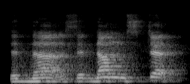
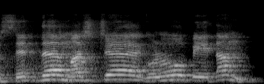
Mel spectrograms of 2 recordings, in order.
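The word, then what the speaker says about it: सिद्धमष्टगुणोपेतम्: सिद्धम कैसे बोलेंगे, तो वो तो सही है ही नहीं। तो सिद्ध मष्ट गुणोपेतम निर्विकारम निरंजनम, इस तरह से हम इसका उच्चारण करेंगे।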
